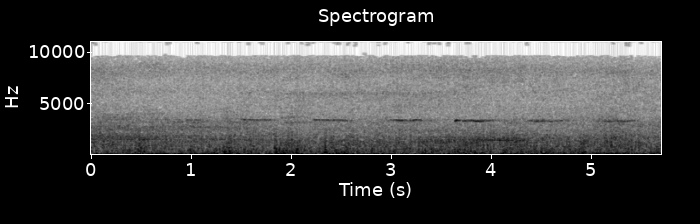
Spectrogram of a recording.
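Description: Wind rumbling on the microphone of a moving motorbike, over the steady noise of scooter traffic and the road. A faint high beep repeats about every 0.7 seconds.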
